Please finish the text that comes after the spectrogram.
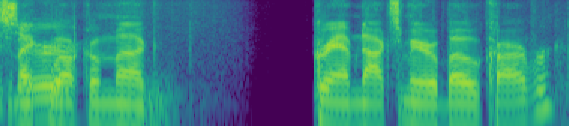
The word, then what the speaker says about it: Mirabeau: And I spelled the name and said Mirabeau, and you started laughing because that's what it's pronounced.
